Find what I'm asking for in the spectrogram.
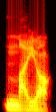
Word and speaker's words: Majok: It's pronounced Majok.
